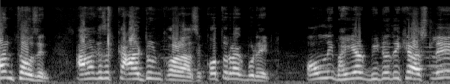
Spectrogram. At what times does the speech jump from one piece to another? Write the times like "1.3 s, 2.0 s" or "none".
2.8 s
